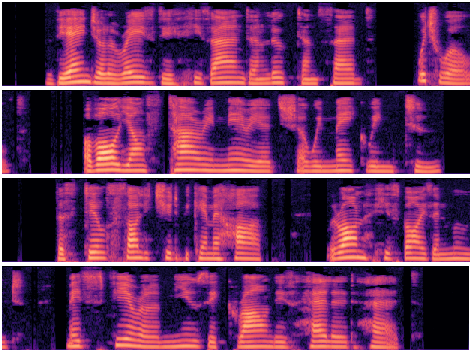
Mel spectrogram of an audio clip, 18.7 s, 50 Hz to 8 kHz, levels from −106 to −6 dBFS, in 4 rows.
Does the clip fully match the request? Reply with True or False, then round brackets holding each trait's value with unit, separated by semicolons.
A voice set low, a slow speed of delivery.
False (180 Hz; 125 wpm)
